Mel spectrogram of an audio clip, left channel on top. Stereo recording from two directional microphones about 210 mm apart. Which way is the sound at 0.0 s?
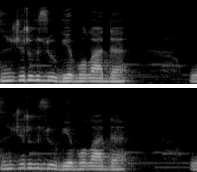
50° left (ahead or behind).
